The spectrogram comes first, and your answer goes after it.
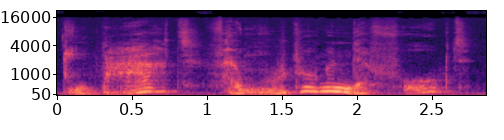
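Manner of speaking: stunned breathless whisper. Acted. Baron murmuring the clue to himself, whispered. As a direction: whisper it to yourself in shock.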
